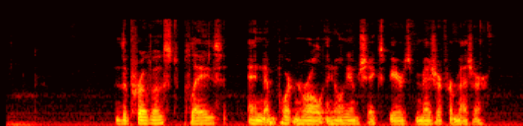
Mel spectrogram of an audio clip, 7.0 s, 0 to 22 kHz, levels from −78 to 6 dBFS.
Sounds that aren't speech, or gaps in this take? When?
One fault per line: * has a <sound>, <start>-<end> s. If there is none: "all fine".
all fine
